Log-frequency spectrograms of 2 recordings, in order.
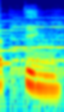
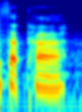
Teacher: ไม่ออกเสียงควบกันและจะออกเสียงเฉพาะตัวหน้าเท่านั้น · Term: ควบกล้ำไม่แท้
